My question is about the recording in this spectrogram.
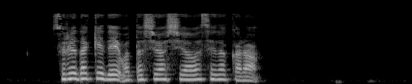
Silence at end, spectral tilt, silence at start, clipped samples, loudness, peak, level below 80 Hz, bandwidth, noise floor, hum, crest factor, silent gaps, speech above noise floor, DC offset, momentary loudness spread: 1.55 s; -3.5 dB/octave; 0.55 s; under 0.1%; -24 LUFS; -6 dBFS; -72 dBFS; 11.5 kHz; -76 dBFS; none; 20 dB; none; 52 dB; under 0.1%; 7 LU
